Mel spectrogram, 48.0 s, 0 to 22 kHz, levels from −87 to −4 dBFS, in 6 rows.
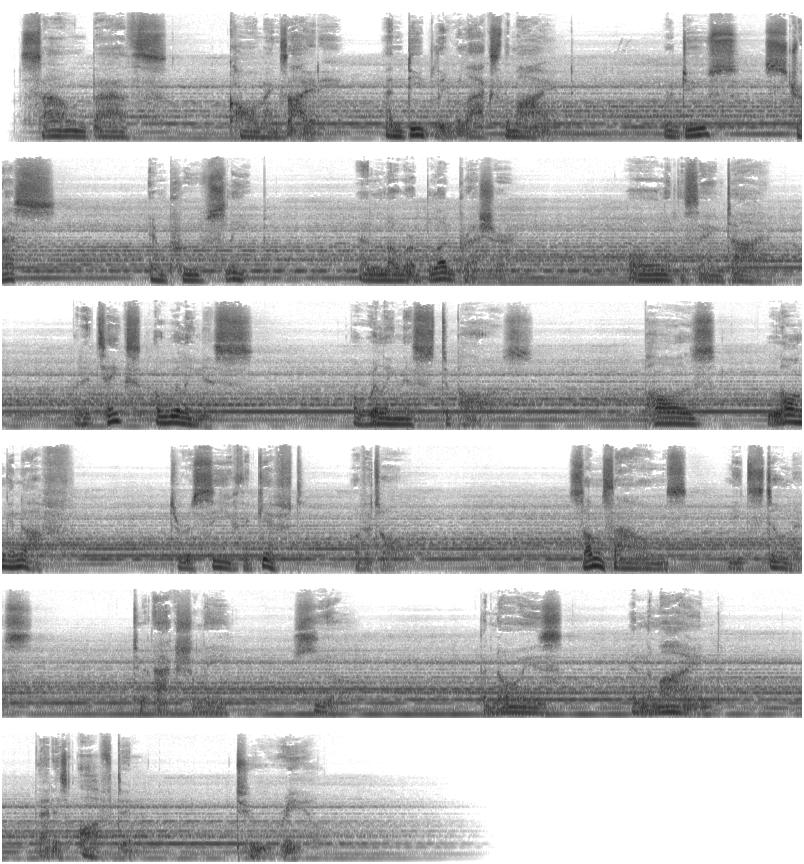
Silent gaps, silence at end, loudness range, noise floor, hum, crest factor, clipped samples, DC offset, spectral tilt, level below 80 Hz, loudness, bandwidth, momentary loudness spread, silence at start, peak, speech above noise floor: none; 3.65 s; 5 LU; under -90 dBFS; none; 20 dB; under 0.1%; under 0.1%; -3.5 dB/octave; -48 dBFS; -24 LUFS; 16.5 kHz; 11 LU; 0.2 s; -6 dBFS; over 67 dB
